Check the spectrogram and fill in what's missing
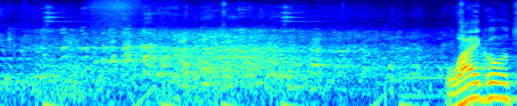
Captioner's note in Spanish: risas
